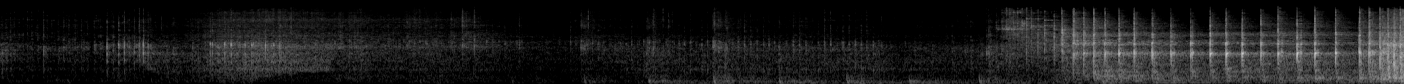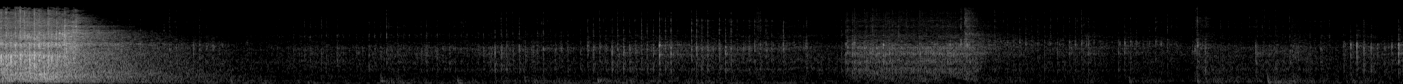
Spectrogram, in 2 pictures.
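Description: A long chain of toppling playing cards and dominoes clattering onto a tiled floor in a fast run of clicks. About halfway through it turns loud, with large yellow blocks falling in sharp clacks about four a second, then a brief dense rush of clatter before it drops back to light clicking.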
